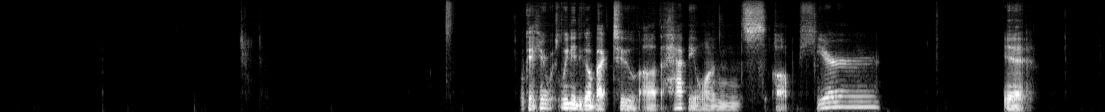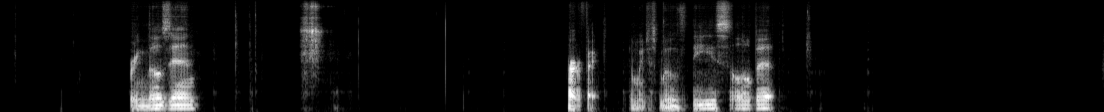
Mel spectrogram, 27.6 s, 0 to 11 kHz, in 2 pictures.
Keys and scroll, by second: 2.8 super+c, 3.0 super+v, 6.8 BackSpace, 7.8 space, 13.5 super+c, 13.9 space, 17.9 super+v, 23.6 super+z.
